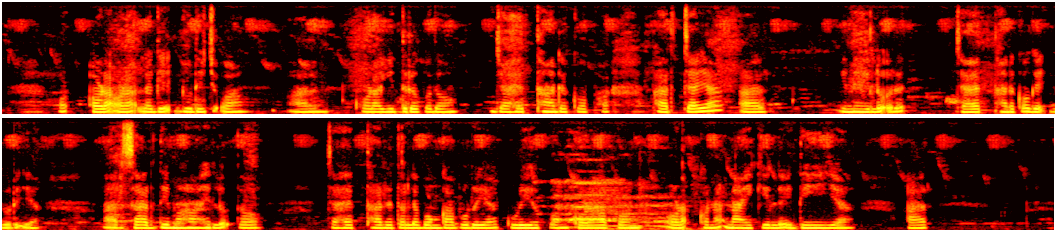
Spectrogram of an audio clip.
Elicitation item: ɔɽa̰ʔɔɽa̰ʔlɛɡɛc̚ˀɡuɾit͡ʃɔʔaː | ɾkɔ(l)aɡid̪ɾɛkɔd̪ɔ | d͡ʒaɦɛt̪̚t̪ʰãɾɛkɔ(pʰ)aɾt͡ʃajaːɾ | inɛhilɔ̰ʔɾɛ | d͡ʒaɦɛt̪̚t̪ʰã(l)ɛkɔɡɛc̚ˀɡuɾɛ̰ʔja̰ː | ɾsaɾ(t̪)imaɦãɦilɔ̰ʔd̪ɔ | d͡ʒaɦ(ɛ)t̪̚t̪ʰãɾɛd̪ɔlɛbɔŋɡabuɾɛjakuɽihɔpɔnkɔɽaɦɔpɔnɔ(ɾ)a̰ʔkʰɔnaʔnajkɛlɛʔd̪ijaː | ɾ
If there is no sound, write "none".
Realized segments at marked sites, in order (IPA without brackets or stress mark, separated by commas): ɽ, pʰ, ɾ, d̪, ɛ, ɽ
